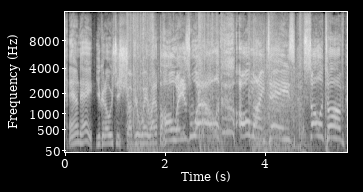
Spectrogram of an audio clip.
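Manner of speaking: rising hype, shouting the call; excited play-by-play. Real, not acted. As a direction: build up and shout the big moment.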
